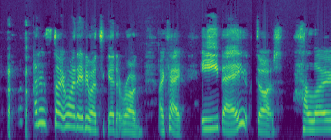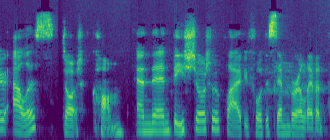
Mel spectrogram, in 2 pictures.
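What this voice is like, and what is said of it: Speaks with a noticeable accent. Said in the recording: “I love your accent. I want to hear you say it.”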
